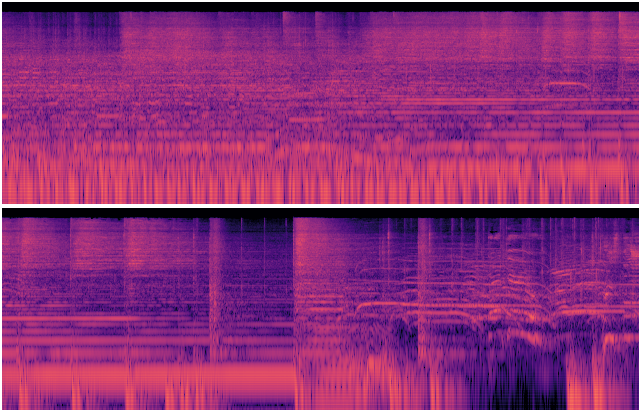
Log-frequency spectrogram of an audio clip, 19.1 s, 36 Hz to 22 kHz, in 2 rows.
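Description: Live rock band of drum kit, electric guitars and bass playing, settling into a long held chord that ends on a sharp final hit about 14 seconds in. Audience cheering and whooping follows in the last few seconds.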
